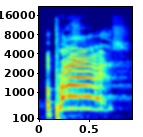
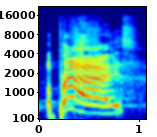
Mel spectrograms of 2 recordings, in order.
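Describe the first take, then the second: First: Put-on high, loud, excited little-boy shout; grandson's shout. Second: Grandson shouting. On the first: Grandfather imitating grandson announcing a surprise, high excited shout. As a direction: cry it out like an eager grandson. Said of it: "and he'll go". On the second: Retold or imitated. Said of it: "he'll go".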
